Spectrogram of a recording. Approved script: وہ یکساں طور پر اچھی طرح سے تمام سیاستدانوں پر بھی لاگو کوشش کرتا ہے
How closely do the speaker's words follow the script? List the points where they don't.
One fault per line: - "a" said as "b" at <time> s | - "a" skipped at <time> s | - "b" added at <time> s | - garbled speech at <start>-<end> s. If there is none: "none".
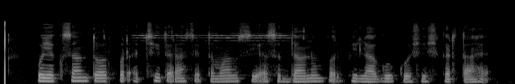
none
